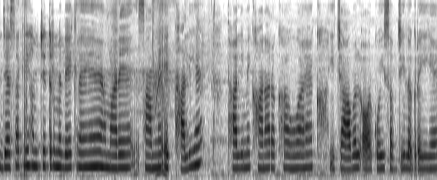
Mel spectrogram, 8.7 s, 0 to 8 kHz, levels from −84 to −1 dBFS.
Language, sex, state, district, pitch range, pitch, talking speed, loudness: Hindi, female, Punjab, Kapurthala, 210-235 Hz, 220 Hz, 185 wpm, -17 LUFS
